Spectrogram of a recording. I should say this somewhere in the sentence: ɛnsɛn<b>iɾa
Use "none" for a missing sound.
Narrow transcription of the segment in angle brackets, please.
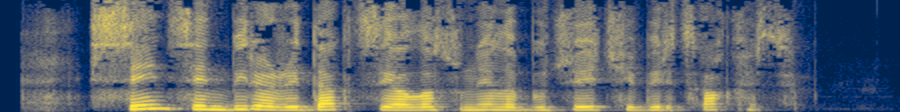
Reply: b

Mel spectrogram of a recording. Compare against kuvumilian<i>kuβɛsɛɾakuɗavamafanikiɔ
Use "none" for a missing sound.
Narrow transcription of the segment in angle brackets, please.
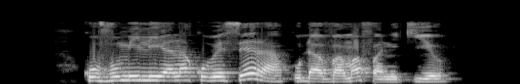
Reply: a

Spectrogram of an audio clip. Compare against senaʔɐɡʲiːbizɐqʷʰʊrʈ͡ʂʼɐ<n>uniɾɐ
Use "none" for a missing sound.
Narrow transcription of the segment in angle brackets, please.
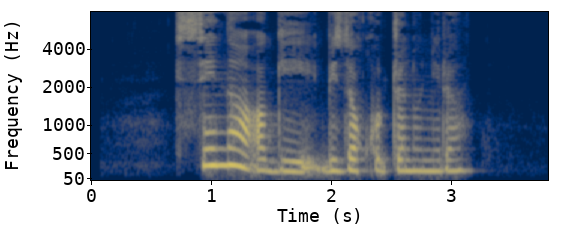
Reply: n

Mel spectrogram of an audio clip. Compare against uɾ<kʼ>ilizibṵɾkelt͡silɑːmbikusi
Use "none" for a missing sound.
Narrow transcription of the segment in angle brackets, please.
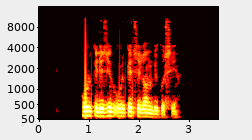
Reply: k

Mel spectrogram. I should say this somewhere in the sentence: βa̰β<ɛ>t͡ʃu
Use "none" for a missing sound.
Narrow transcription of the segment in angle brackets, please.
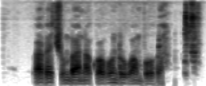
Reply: ɛ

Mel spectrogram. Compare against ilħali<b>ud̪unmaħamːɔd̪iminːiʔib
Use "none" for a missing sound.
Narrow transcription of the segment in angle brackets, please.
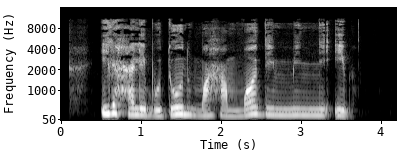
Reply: b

